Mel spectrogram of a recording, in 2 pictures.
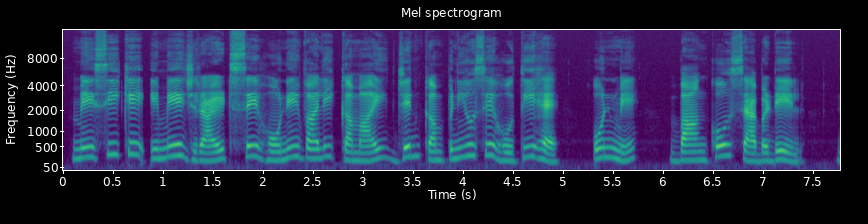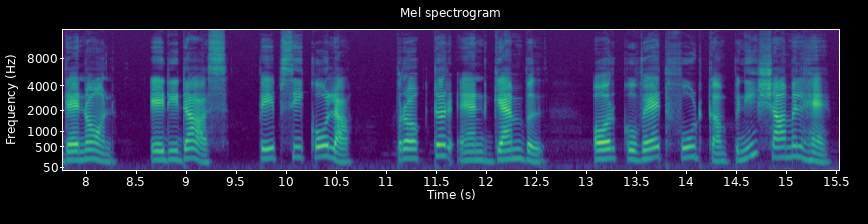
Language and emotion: Hindi, neutral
